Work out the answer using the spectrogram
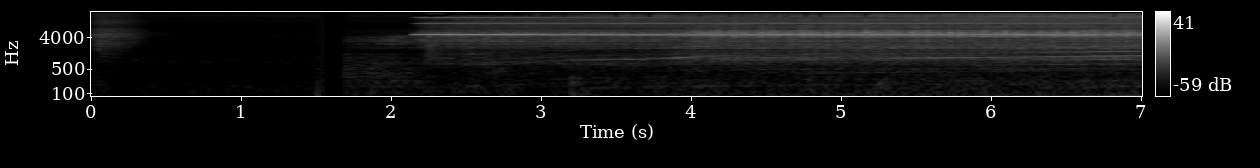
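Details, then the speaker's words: Toy RC tank gearbox after reseating the motor with a paper-shim gap for proper gear clearance (grease alone had only partly helped): steady high electric motor whine only, with no grinding or squeaking. The gear mesh now runs quiet. "Wow, that's a big improvement. You can't even hear the gears anymore. The only thing you heard was the electric motor itself."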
